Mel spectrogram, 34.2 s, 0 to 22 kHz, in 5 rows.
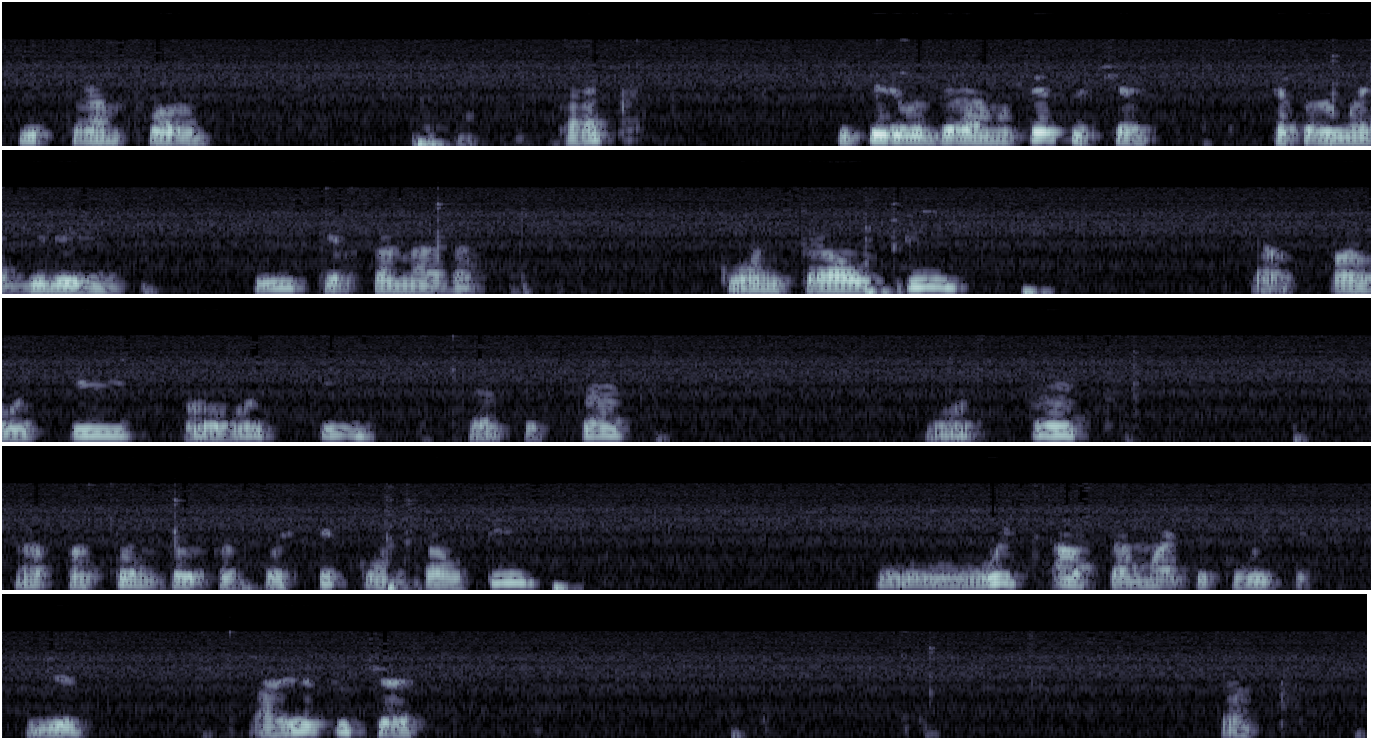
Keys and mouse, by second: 1.6 middle click, 2.7 middle drag, 4.4 click, 5.9 shift+click, 8.4 shift+click, 11.0 ctrl+p, 13.6-14.1 middle drag, 15.7 click, 18.4 shift+click, 22.4 ctrl+p, 28.4 click, 31.1-31.7 shift+middle drag.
